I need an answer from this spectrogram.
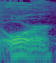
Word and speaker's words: Orr: So if you go back to the 5th floor, there's another portrait there of a gentleman whose name rhymes with core, and it's Orr.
